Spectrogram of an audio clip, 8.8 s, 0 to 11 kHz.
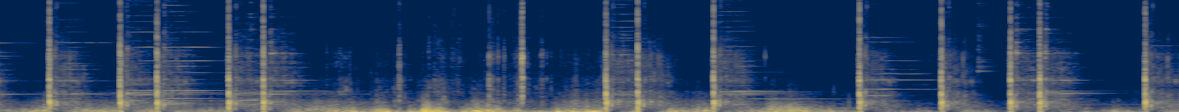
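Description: A Glock 34 9mm pistol fired in a quick string of shots at steel targets, most shots followed by the high, ringing clang of a steel plate being hit.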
